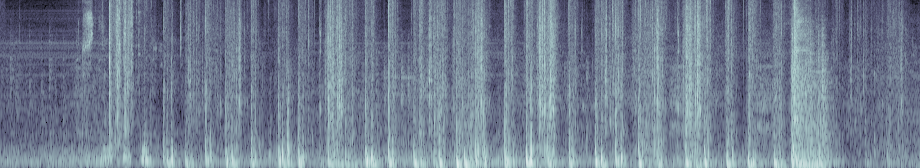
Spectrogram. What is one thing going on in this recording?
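Heavy footsteps run quickly up stone stairs.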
